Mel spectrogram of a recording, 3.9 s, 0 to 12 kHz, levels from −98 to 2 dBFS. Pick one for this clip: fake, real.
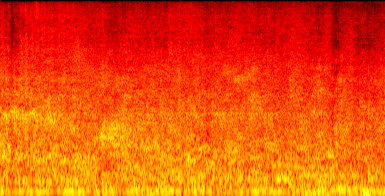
fake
